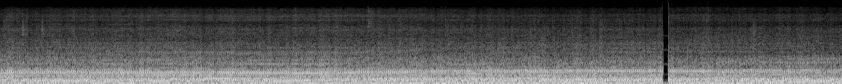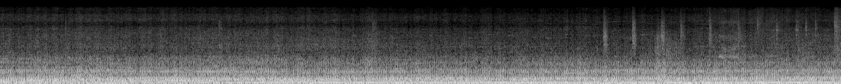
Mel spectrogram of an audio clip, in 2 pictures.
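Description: Motorcycle engine droning steadily on a busy night ride, with a continuous loud hum and road noise throughout and no clear sharp revs.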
